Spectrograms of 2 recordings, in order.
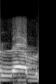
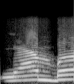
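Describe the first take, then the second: First: "लॅम्ब" said as just lam; silent B. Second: "लॅम्ब" with the B sounded plus a short vowel; wrong pronunciation. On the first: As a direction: end "लॅम्ब" on M, dropping the B. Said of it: "फक्त लॅम्ब". ("लॅम्ब", ब silent ठेवून) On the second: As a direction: say "लॅम्ब" as lam-buh. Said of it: "नाही म्हणायचं मित्रांनो". ("लॅम्ब", ब स्पष्ट उच्चारून) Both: Shown as a demonstration.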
